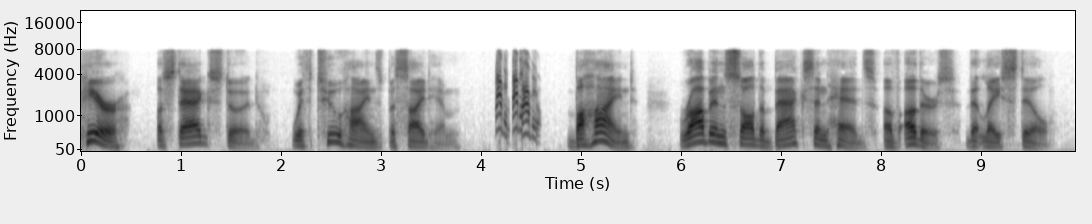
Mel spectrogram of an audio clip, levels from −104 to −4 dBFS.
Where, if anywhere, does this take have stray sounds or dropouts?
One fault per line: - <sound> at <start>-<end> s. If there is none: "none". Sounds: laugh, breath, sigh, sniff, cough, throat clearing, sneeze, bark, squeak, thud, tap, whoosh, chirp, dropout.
- chirp at 4.2-4.6 s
